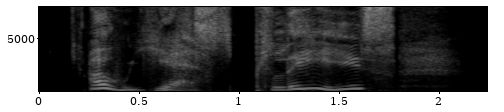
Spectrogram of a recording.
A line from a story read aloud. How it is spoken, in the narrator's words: replies Kelti excitedly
